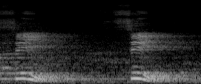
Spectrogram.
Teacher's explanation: दांत और जुबान आपस में मिल रहे हैं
